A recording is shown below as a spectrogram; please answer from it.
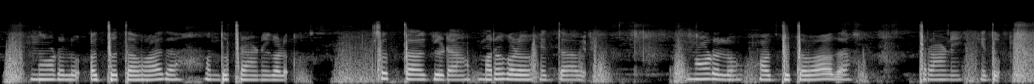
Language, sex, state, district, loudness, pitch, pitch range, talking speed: Kannada, female, Karnataka, Mysore, -19 LUFS, 225 Hz, 215-230 Hz, 75 wpm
